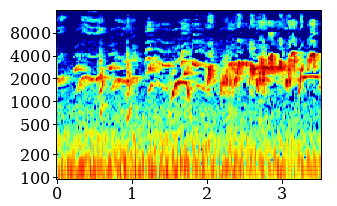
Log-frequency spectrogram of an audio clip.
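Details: Singing nightingale: a few short scattered chirps open, then a dense run of quick, twisting high warbled notes that grows louder toward the end.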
